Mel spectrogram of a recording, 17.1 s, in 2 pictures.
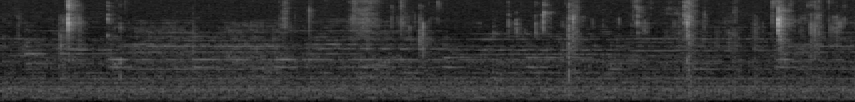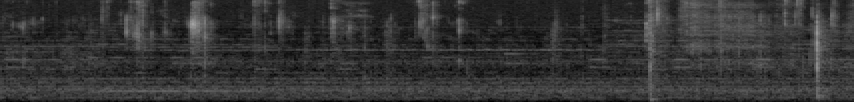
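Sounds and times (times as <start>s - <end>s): chewing with mouth clicks: 3.8s - 14.2s.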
